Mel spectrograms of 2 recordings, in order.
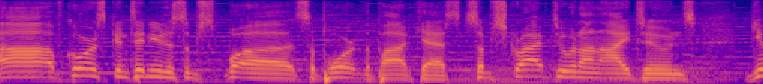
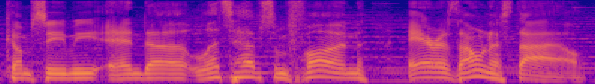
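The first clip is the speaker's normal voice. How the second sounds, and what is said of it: Exaggerated Arizona person voice. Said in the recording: “what was that voice? Is that it? Is that my impression of an Arizona person?”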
